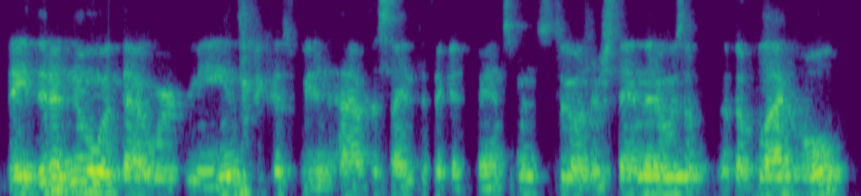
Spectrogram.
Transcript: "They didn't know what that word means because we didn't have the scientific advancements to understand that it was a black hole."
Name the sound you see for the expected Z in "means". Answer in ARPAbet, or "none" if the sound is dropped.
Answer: Z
